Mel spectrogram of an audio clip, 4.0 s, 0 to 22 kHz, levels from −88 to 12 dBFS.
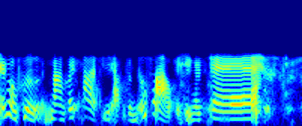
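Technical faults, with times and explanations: Throughout: Codec 2 vocoder. The speech is synthesised from sine waves rather than passed as a waveform, so it sounds robotic and buzzy, band-limited to roughly 150 Hz–3.5 kHz with nothing above 3.6 kHz. The heavy damage fits the 0.7 kbit/s mode.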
